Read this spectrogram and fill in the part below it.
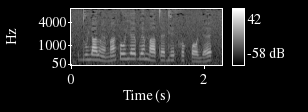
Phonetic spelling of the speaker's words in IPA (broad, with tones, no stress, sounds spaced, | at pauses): d u˧ j a˧ l ɛ̃˨ m ã˨˦ k͡p o˦ j ɛ˦ b ɛ˦ m a˧ t ɛ˧ ɡ e˧ h o˧ k͡p ɔ˨ j ɛ˨˦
